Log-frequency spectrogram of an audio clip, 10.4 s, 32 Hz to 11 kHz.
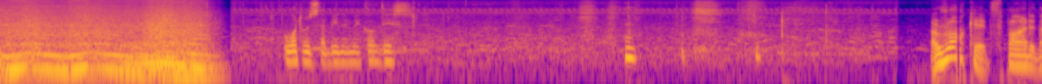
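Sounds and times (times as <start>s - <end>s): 
car engine accelerating as the vehicle drives off: 0.0s - 2.3s
speech: 2.8s - 4.3s, 6.2s - 7.0s, 9.3s - 10.4s.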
